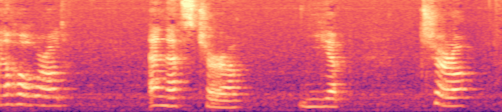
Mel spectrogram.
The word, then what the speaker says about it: churro: whole world, and that's Churro. Yep, Churro. I can't say it like they do. They roll the tongue.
